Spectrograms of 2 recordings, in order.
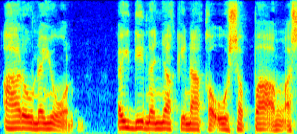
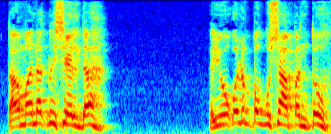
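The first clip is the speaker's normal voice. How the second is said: high-pitched, heated refusal; angry cut-off; 10 semitones higher than usual. Acted. Husband refusing to discuss it with his wife, angry. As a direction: shut the argument down, fed up.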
